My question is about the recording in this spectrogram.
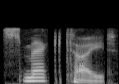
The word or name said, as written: smectite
